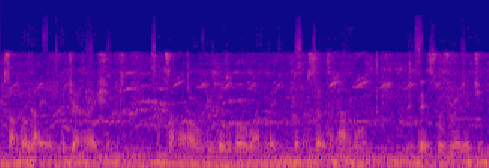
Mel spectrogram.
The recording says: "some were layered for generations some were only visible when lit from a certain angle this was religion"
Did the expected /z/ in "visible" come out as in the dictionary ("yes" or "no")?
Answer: yes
